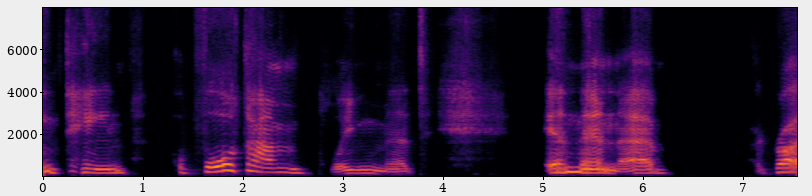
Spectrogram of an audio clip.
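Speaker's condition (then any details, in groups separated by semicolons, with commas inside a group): Severe anoxic brain injury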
